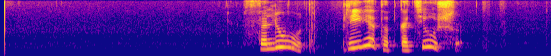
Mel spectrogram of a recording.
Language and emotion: Russian, positive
